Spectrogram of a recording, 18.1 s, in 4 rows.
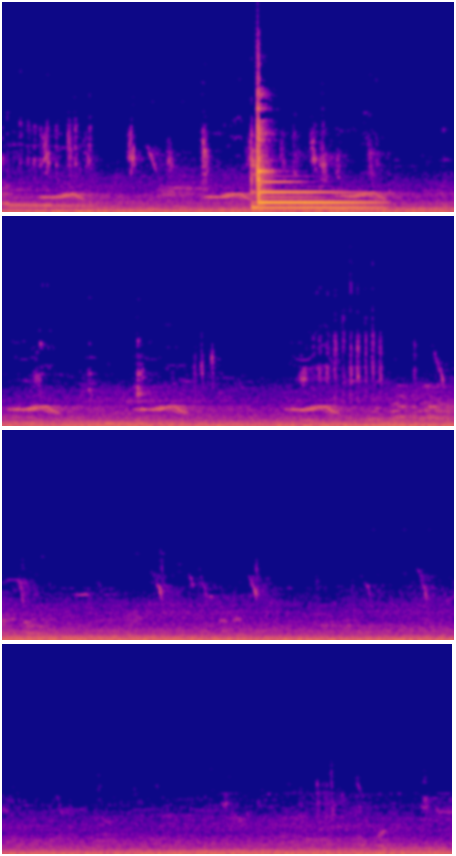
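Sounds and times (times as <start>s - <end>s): faint high bird chirps: 2.0s - 3.9s.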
